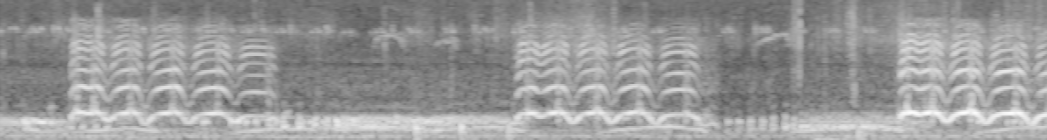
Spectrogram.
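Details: Male pigeons calling during mating, with bursts of rapid, bouncing, gurgling coos in quick series, repeated three times over a background of softer low coos from other birds.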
